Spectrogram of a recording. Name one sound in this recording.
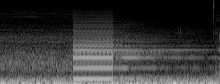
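A game alarm blares briefly.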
